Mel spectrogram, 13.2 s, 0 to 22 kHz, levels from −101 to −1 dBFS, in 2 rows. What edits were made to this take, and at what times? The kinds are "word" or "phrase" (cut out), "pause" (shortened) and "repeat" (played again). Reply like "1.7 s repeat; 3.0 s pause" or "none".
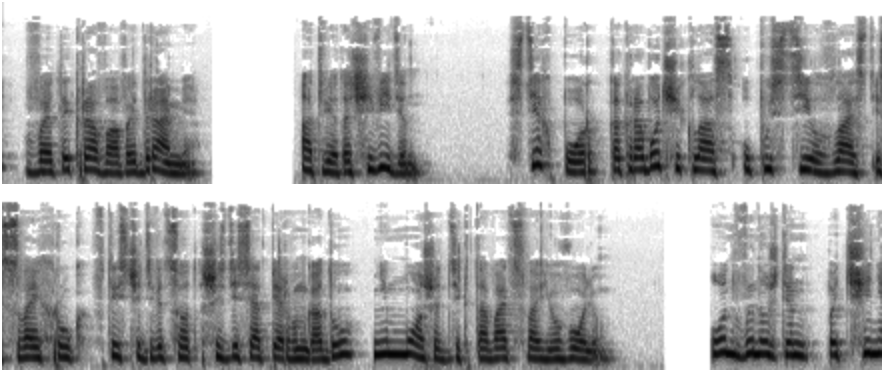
9.4 s word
